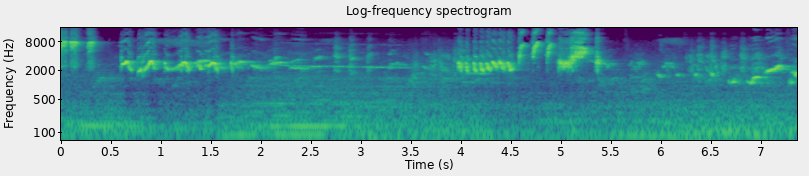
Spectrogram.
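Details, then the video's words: Caged orange-headed thrush from Singaraja, North Bali, singing warbled phrases, a long thin whistle, then sharp chirps and descending slurs, over a low rumbling background. "Diputarr ANIS MERAH Langsung Gacor Nyaut Joss"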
